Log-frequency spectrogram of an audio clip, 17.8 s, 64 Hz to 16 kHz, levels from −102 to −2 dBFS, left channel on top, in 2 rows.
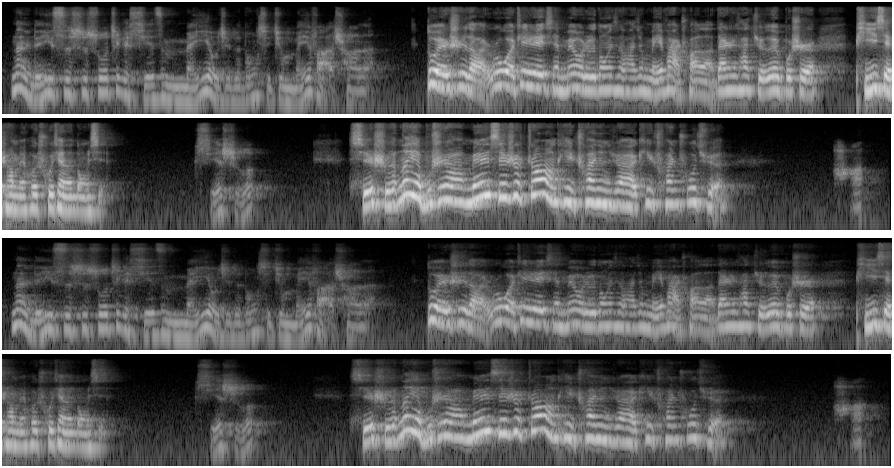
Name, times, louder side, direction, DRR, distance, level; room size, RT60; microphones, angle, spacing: voice 1, 0.1-3.7 10.8-11.4 17.2-17.5, left 3 dB, 40° left, 1.5 m, -44 dB
voice 2, 4.3-9.9 12.4-16.2, left 6 dB, 90° left, 0.6 m, -29 dB
15.5 x 9.6 x 9.2 m
head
